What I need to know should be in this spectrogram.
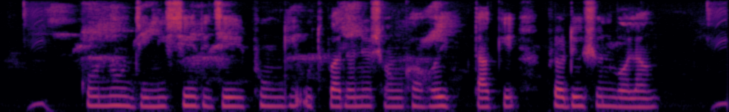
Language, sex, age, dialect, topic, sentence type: Bengali, female, 18-24, Rajbangshi, agriculture, statement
